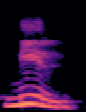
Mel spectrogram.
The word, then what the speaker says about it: mil: u certo mi Ok mas em espanhol ele tem um som que a gente chama de lateralizado a gente vai levantar a língua certo então vai ser mil Ok mil Então já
